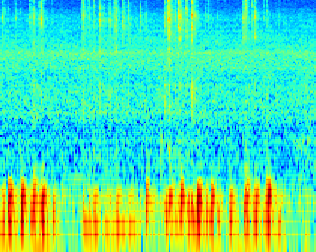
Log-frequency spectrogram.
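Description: Rapid keystrokes on a computer keyboard while code is entered, a steady run of close, soft clicks with brief pauses and no talking.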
